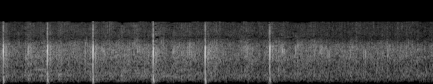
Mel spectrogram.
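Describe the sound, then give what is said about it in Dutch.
Audience applause in a church as young people honour older members: steady clapping throughout, punctuated by several sharp, evenly spaced louder claps that stand out from the wash. “En jongeren, geef ze eerst maar even een heel hartelijk applaus.”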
